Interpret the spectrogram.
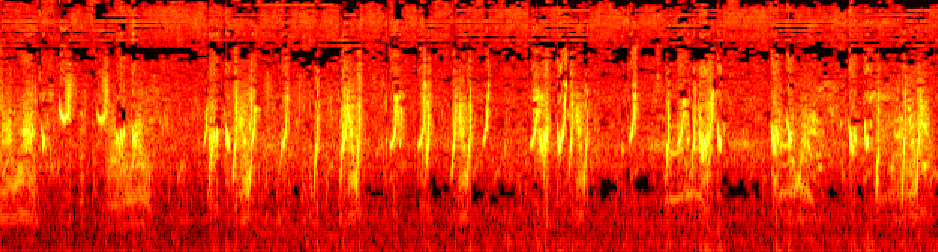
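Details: A single male batair (quail), in a morning and night hunting recording, gives rapid sharp chirps and snappy notes. They arrive in irregular runs, with some briefer gargling phrases between them, against a quiet background.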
